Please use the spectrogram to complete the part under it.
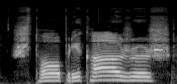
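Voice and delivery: slow, booming genie voice; thundering genie. A narrator's reading. Huge genie awaiting his master's command, slow and thundering. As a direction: boom it out slowly, each vowel drawn long. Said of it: "прогремел он".

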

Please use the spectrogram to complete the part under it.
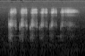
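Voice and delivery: whispered kss-kss calling a cat; kitty calling. Acted. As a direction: softly call a cat. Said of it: "позвала миссис Маккензи".

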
